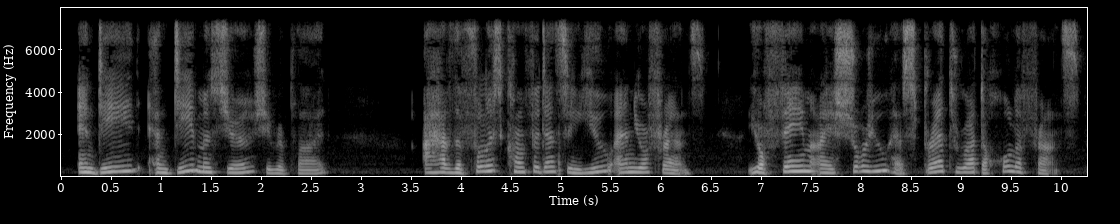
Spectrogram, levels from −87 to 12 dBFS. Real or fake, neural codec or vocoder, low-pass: real; none; 7.2 kHz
